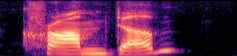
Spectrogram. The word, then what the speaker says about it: Crom Dubh: Crom Dubh. – Spell the whole thing. – C-R-O-M space D-U-B-H.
